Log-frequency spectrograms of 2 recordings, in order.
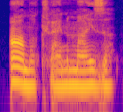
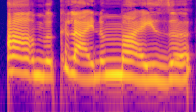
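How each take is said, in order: First: Slow, tender pity; compassionate, unhurried; sympathetic. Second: High, very drawn-out fake pity; jeering, stretched-out taunt; cackling mockery. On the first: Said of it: "sagte Merle mitfühlend". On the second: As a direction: mimic it in a sing-song squawk. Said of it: "gackerte Alina". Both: A narrator's reading.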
